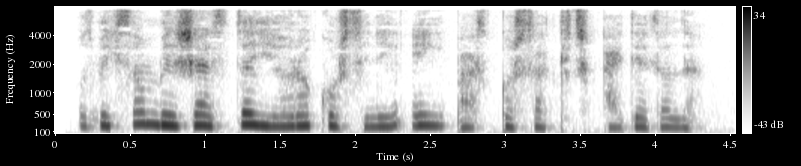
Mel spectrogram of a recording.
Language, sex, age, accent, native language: Uzbek, female, 18-24, Toshkent viloyati, Uzbek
